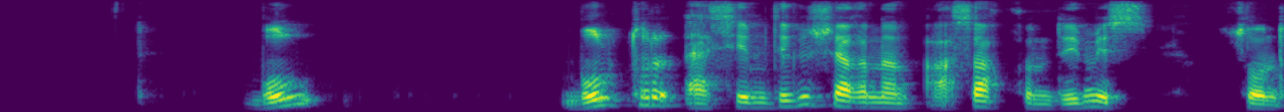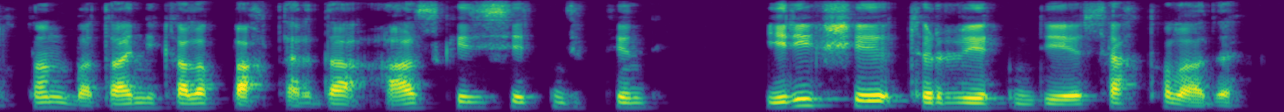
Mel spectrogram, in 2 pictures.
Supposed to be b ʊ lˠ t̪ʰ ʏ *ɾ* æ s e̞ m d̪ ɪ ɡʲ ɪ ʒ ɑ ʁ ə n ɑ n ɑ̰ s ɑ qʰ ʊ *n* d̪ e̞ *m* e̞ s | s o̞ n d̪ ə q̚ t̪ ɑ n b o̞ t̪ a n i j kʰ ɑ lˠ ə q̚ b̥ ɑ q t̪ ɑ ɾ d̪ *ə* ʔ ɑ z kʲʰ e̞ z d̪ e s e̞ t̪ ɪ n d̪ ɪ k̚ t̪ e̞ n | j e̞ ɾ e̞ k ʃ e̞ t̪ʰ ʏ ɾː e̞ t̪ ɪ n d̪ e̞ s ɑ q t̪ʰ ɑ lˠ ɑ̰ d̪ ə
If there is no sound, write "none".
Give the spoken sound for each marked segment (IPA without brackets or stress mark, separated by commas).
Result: ɾ, n, m, ɑ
